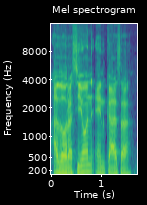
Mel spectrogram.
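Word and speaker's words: Adoración en casa: with that one that's good for sure uh adoration and casa that's that's how you say it what does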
